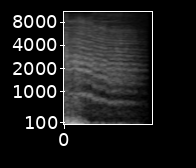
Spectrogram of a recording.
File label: shoot, paintball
